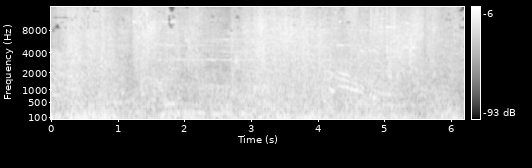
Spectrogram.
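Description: Game spell effects whoosh and blast in quick bursts.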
